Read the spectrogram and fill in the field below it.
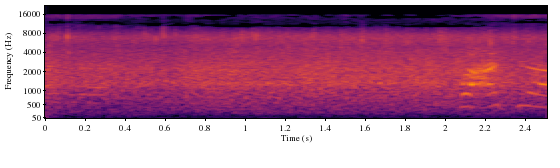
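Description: Steady rain pattering on a surface, a continuous even hiss with a brief louder splash near the end.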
